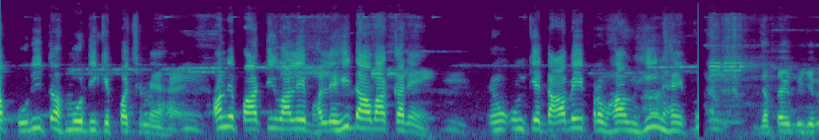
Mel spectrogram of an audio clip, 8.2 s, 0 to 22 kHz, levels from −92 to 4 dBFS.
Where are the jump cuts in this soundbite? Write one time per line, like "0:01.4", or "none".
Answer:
0:06.9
